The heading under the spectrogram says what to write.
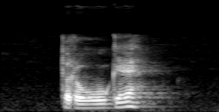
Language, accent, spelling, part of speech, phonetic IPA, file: German, Austria, Droge, noun, [ˈdʁoːɡə], De-at-Droge.ogg
- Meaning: 1. drug (psychoactive substance, especially one which is illegal) 2. drug (substance used to treat an illness)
